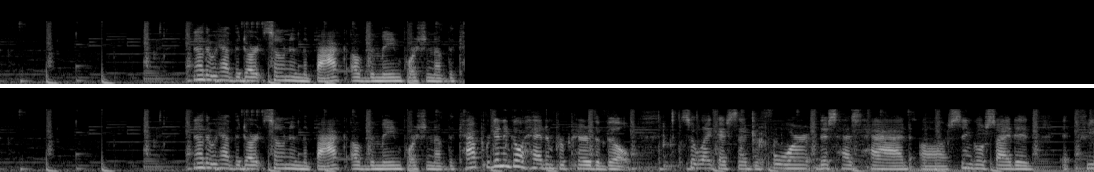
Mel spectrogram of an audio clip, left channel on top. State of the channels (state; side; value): drops out; left; at 4.7 s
